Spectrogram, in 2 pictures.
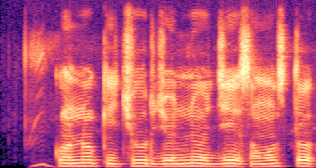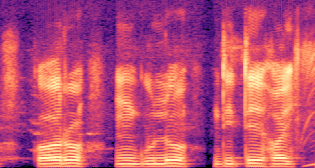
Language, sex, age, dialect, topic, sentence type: Bengali, male, 18-24, Standard Colloquial, banking, statement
